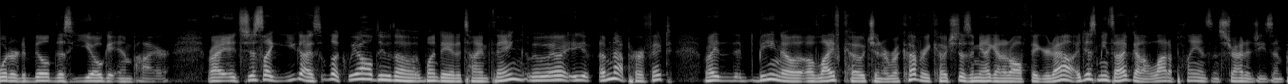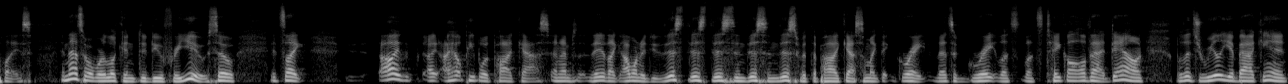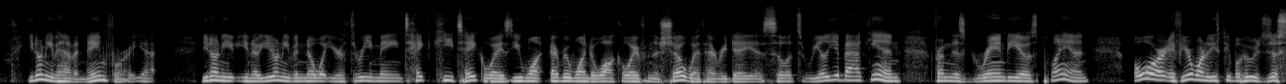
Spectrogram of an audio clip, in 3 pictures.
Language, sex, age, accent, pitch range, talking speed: English, male, 30-49, American, 150-180 Hz, 265 wpm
